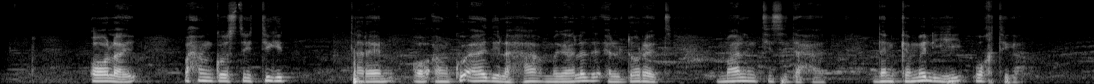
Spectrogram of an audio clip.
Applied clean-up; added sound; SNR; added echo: none; none; none; none.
